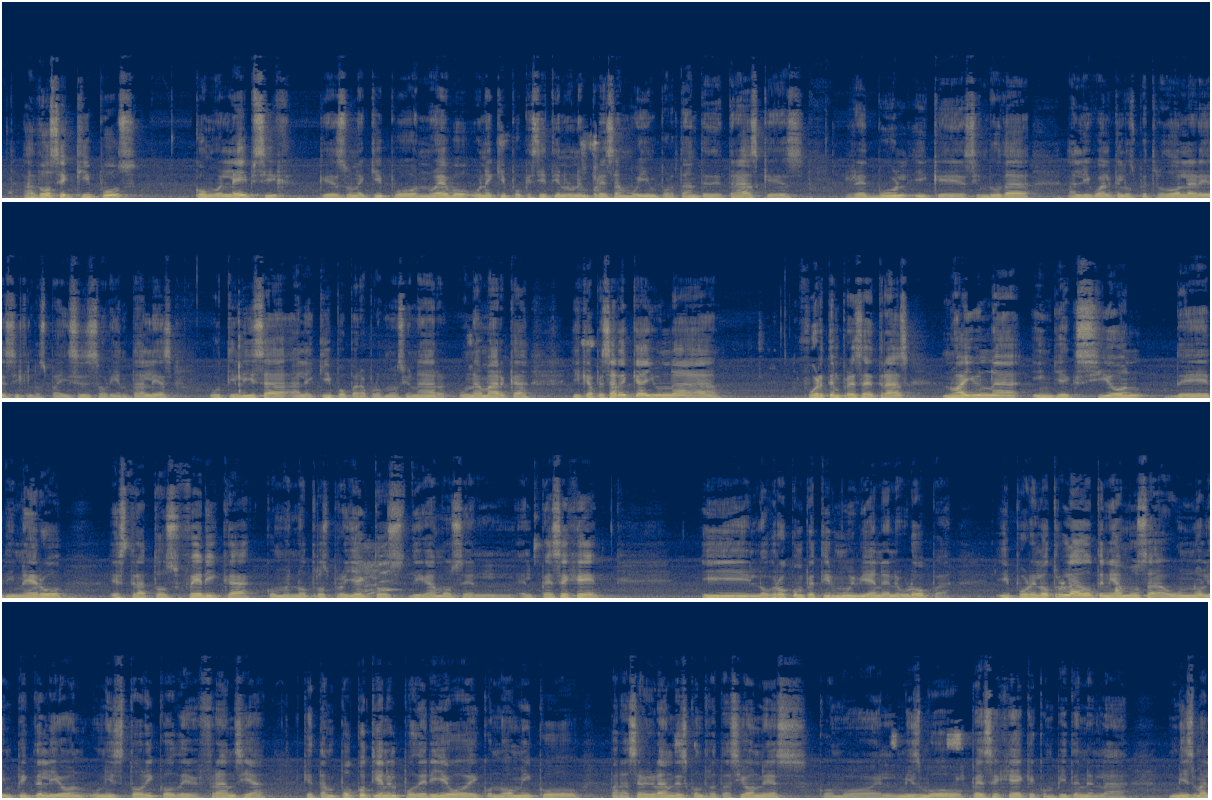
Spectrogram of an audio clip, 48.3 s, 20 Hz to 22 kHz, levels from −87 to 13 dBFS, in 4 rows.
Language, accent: Spanish, Mexican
